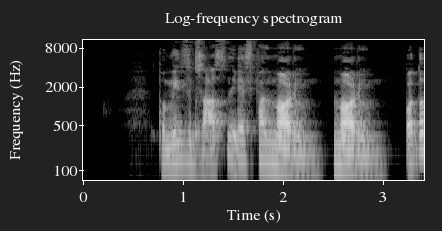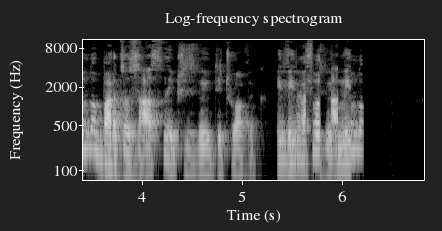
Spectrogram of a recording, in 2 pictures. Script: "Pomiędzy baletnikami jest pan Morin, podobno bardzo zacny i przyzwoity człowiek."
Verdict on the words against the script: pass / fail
fail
